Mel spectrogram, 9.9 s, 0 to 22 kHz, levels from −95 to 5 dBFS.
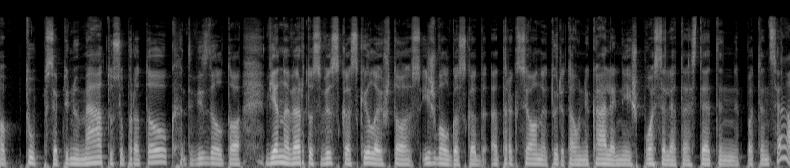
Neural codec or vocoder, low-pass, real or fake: none; 14.4 kHz; real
